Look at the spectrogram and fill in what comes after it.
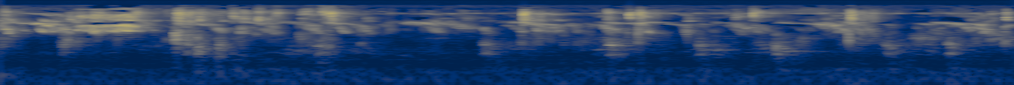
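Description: Birds chirping: many short, high calls from several birds overlapping densely.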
